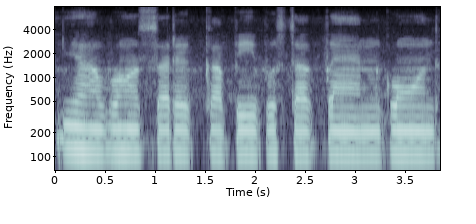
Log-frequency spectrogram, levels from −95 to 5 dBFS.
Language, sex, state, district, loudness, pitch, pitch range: Hindi, male, Chhattisgarh, Bastar, -18 LUFS, 110 Hz, 105-115 Hz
